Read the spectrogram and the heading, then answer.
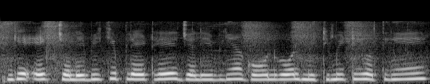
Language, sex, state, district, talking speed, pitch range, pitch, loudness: Hindi, female, Himachal Pradesh, Shimla, 155 wpm, 225-245 Hz, 235 Hz, -14 LUFS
